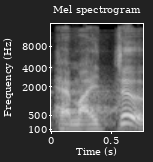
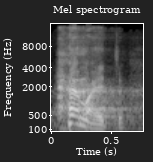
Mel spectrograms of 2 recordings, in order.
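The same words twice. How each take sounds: First: The syllables are said evenly without stress. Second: The first syllable is stressed with a high pitch. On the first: The speaker calls it wrong. "헤마이트 그런 게 아니에요" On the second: The speaker calls it right. "그러니까 도레미파 솔로 올라가요"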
